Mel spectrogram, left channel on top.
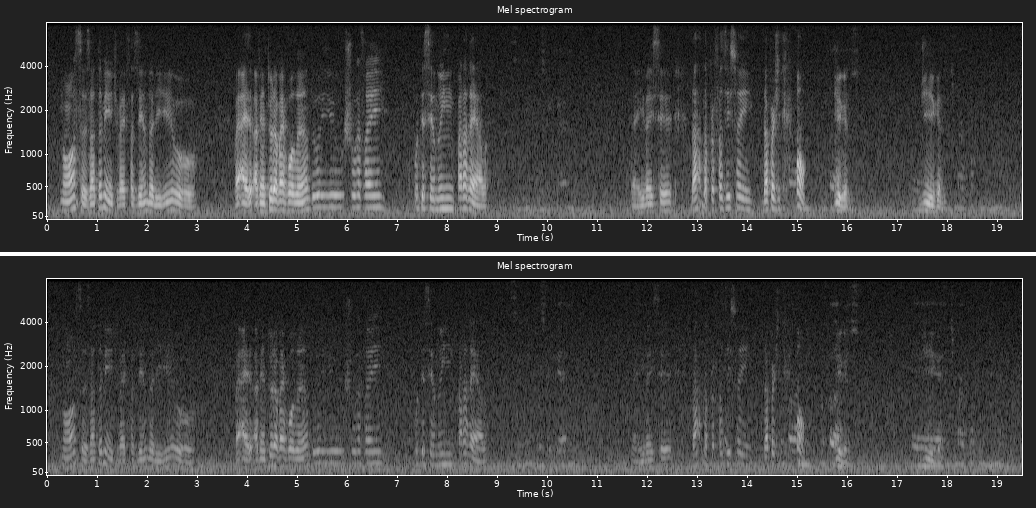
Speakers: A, on the left (about 85°); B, on the right (about 65°).
A: Nossa, exatamente. Vai fazendo ali o. vai- a aventura vai rolando e o churras vai acontecendo em paralelo.
B: Sim, com certeza.
A: Daí vai ser. Dá, dá pra fazer
B: Pô,
A: isso aí. Dá pra. gente-
B: por falar,
A: Bom,
B: ni- por falar
A: diga,
B: nisso, é,
A: diga.
B: a gente marcou aquele de um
